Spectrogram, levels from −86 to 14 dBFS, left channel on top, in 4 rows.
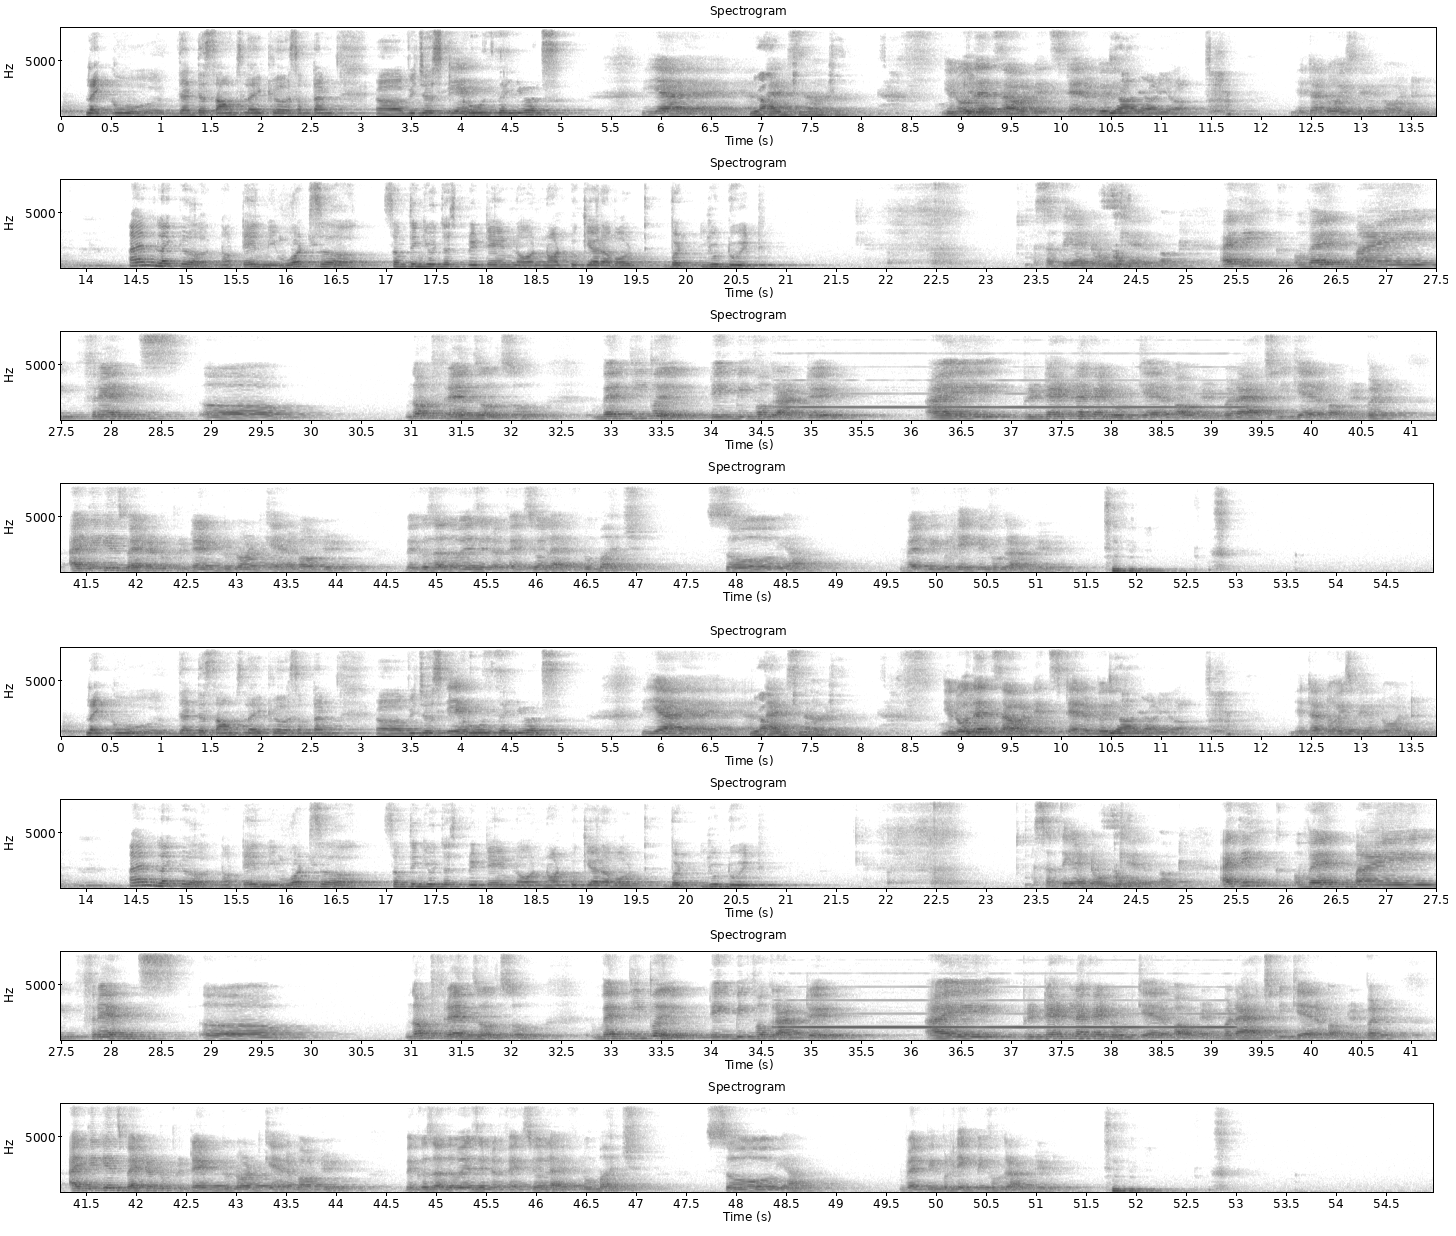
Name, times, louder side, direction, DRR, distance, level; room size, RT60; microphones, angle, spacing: voice 1, 0.2-5.0 6.9-7.8 8.2-8.4 8.9-9.6 10.5-11.7 14.4-16.7 17.0-20.7 24.1-24.5 51.7-52.0 52.8-52.9, left 1 dB, 15° left, 8 dB, 0.3 m, -27 dB
voice 2, 5.4-7.7 8.4-10.6 12.3-13.6 13.9-14.2 22.0-22.7 23.4-24.8 25.3-25.8 26.1-28.5 28.9-29.7 30.9-32.2 32.8-35.3 36.1-36.9 37.1-40.8 41.3-44.0 44.7-47.0 47.7-48.7 49.6-51.2, right 1 dB, 70° right, -3 dB, 1.5 m, -29 dB
Wind instrument woodwind instrument, 34.6-39.3, right 6 dB, 55° right, 2.0 m, -32 dB
9.7 x 5.4 x 3.3 m, 1.3 s
head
